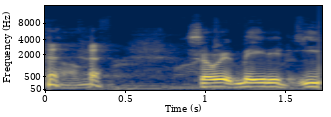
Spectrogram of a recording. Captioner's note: laughter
